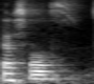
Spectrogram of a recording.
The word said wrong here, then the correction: Thestrals: Thestrals? – The actual horses.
